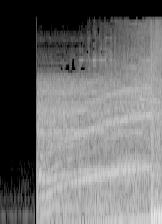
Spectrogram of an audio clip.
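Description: Intro riser sound effect: after a short silence it starts suddenly about half a second in and swells with several pitches gliding steadily upward, leading into the intro music.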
